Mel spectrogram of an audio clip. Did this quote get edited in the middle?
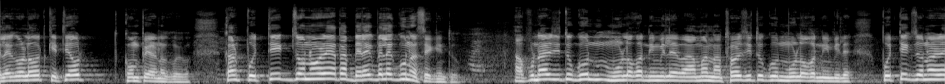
no; 0 cuts

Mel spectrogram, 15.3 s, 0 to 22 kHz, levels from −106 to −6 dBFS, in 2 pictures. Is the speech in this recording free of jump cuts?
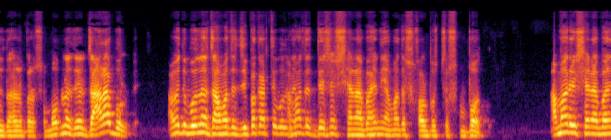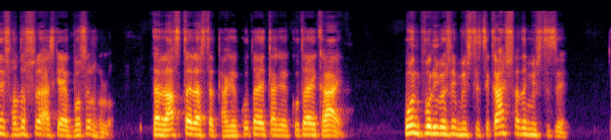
no; 1 cut; at 3.9 s

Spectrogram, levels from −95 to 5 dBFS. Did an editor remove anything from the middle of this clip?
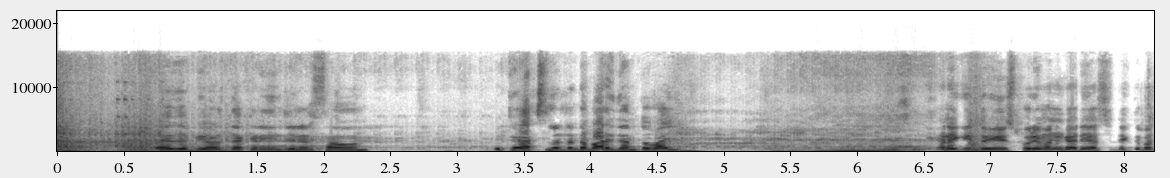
yes; 1 cut; at 6.6 s

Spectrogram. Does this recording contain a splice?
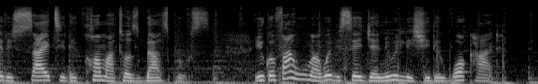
no; 0 cuts

